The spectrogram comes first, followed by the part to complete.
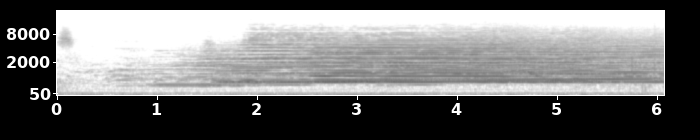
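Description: Several shofars blown together in long sustained blasts. Each horn holds its own pitch, with a few sliding, and they come in one after another from about a second in, building into a dense chord.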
